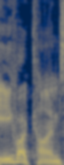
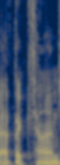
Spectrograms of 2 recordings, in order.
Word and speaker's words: Epoch Times: But the Epoch Times is kind of, or Epic Times, I think is how they like to pronounce it, is kind of an interesting story.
